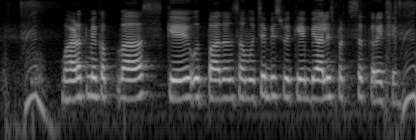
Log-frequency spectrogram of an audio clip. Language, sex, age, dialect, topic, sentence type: Magahi, female, 18-24, Western, agriculture, statement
